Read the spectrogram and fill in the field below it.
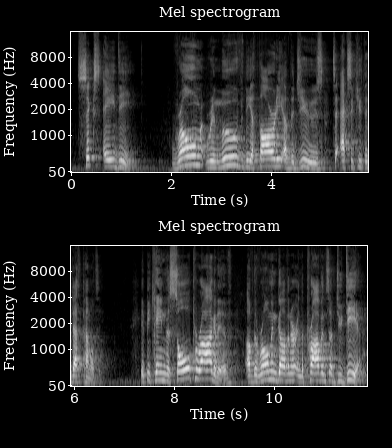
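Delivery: ordinary talk, nothing marked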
